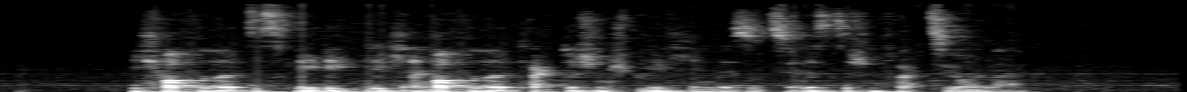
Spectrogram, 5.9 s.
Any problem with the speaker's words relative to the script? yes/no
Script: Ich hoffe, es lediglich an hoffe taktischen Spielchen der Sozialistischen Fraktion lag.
no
